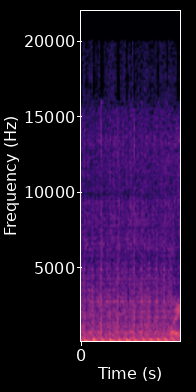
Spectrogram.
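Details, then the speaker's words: Old 1985 Royal Enfield Bullet, set up to run on points, TCI or CDI ignition, started on performance points: even steady thumps at about nine a second, no missed beats; single-cylinder engine idles normally. "பாயிண்டில் இப்போ start ஆகுது."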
